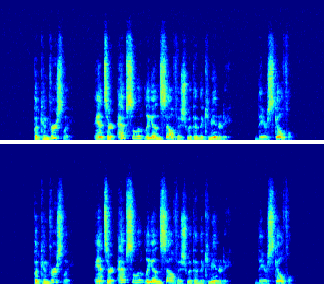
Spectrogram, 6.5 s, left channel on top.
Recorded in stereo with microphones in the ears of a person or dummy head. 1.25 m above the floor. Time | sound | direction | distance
0.7 | a man speaking | 10° left (ahead or behind) | 0.7 m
